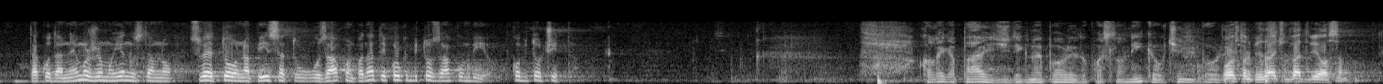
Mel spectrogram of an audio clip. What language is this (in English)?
Croatian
